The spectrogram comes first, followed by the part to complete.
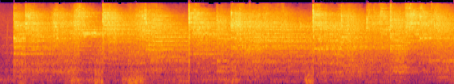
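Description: Steel swords and bucklers clashing in a fencing exchange: a sudden run of loud metal strikes and scrapes, with ringing between the sharper hits.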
